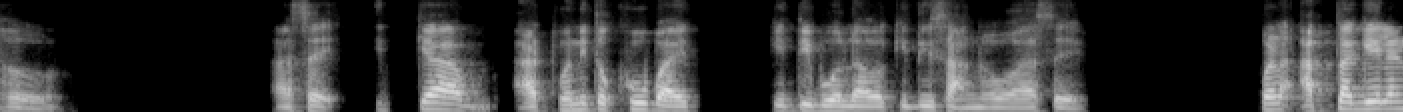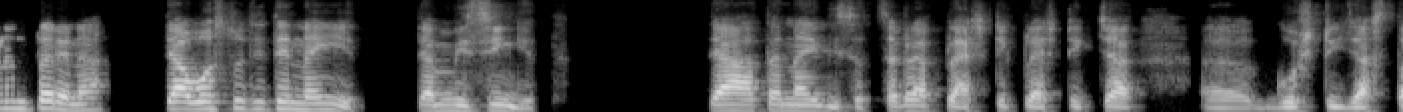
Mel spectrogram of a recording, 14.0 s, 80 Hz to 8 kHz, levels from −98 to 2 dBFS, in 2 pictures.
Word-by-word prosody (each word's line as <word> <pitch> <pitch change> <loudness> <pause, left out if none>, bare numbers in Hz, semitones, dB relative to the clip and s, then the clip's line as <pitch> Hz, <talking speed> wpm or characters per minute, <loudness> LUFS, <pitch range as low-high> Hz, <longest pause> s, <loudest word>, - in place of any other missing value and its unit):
हो. - - -7 1.1
असं - - -3
आहे, - - -1 0.2
इतक्या 165 +1 +3 0.4
आठवणी 150 +2 -1
तर - - +5
खूप 170 -1 +3
आहेत. 125 -1 +5 0.4
किती 140 +2 -2
बोलावं, 130 -2 +4
किती 130 +1 -4
सांगावं 110 -1 -1
असं 110 - -5
आहे. - - -4 0.9
पण 165 0 +3
आत्ता 140 +6 +4
गेल्यानंतर 185 +1 +4
आहे 175 - +5
ना, 155 0 -1 0.3
त्या 185 - +8
वस्तू 185 +2 +2
तिथे 185 0 -1
नाही 165 -1 0
आहे. - - -2 0.3
त्या 145 - +2
मिसिंग 140 -1 -2
आहेत. 100 - -14 0.7
त्या 150 -1 +6
आता 145 +1 0
नाही 145 -1 0
दिसत. 120 -3 -7
सगळ्या 140 -1 +1
प्लास्टिक-प्लास्टिकच्या 120 +1 -2 0.4
अ, - - -13 0.3
गोष्टी 120 +1 -3
जास्त 115 0 0
145 Hz, 155 wpm, -23 LUFS, 120-165 Hz, 1.1 s, त्या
